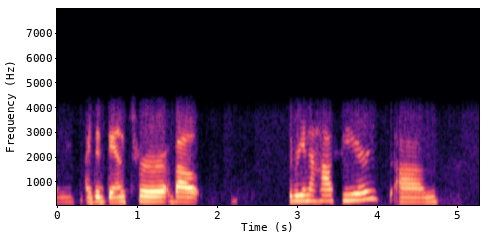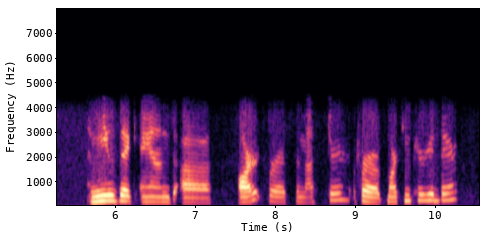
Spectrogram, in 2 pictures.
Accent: Hudson County, New Jersey, United States; This was in Northbury, and I'm originally from Hudson County.

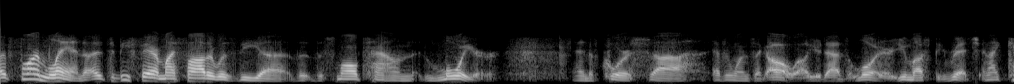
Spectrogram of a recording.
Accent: New Jersey, United States; I am a Jersey boy, born and raised near the Delaware Water Gap, out toward the Pennsylvania border in farmland. My first job was actually on a farm.

